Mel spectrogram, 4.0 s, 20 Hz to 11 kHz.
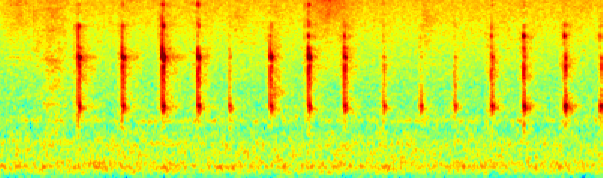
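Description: A wooden brush is tapped 15 times in about four seconds, at a fairly steady pace of roughly four taps per second. Each tap is a short, dry click with a bright ring near 1.4 kHz and 3.7 kHz, heard over a faint, quiet background hiss.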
